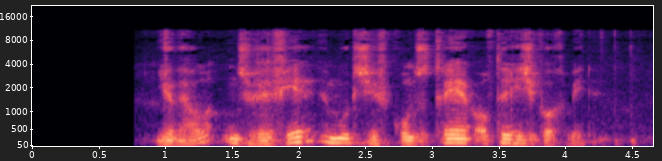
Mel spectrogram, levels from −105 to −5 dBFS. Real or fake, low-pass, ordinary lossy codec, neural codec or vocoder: fake; 10.8 kHz; Opus, 64 kbps; codec, 24 kHz, 0.9 kbps, WavTokenizer, medium speech release version 1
